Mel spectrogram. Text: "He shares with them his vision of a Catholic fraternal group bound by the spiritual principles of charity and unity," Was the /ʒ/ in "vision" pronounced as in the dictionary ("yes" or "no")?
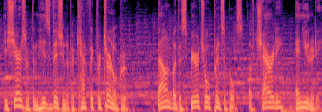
yes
